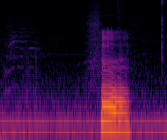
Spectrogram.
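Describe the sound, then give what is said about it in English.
A single loud, drawn-out meow from Raj, a pet cat, lasting under half a second with a slightly falling pitch, over a low steady hum, while guitars are being worked on. “And guitars and cats, they don't mix very well.”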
